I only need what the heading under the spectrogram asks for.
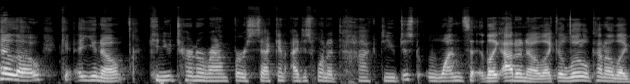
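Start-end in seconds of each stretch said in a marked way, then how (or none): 0.0-4.8 acted-out patronizing, condescending baby talk tone. Retelling how a stranger asked two boys to turn around: imitating a condescending babying voice. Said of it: "kinda like a babying voice where they try and baby you".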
